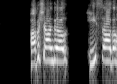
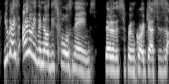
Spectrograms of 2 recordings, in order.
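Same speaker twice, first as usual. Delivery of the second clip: usual speaking voice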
